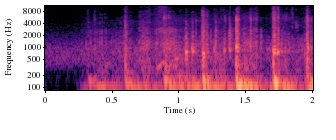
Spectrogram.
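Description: A horse trots across the countryside in a steady clip-clop rhythm, the hollow knocks growing more distinct, with no voices over them.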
